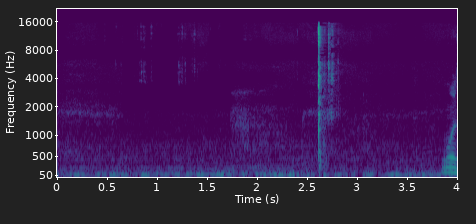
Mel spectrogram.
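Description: Low background rumble with light handling of small metal parts and one sharp click about two and a half seconds in.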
